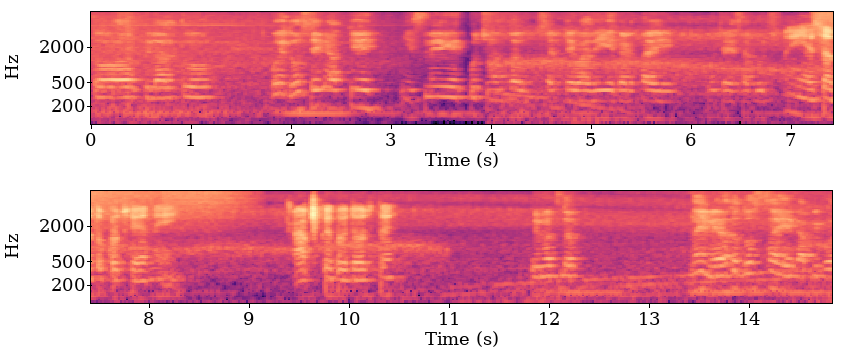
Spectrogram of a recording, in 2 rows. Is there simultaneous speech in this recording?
No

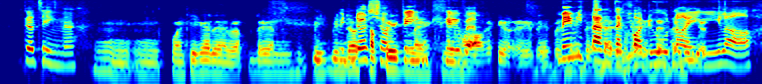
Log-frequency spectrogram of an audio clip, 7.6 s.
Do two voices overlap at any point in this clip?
Yes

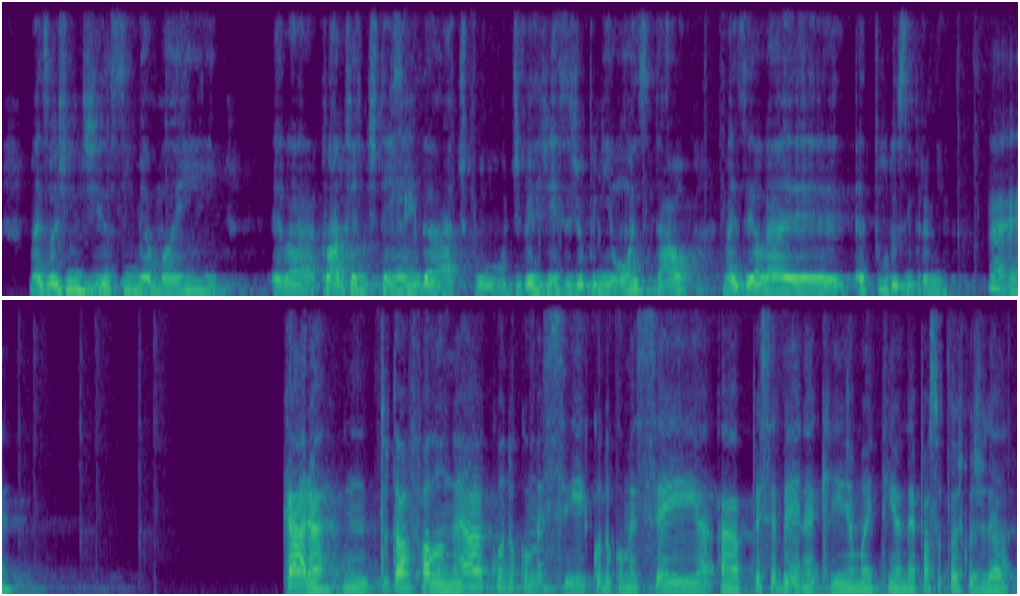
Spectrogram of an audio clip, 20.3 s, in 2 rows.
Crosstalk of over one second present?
No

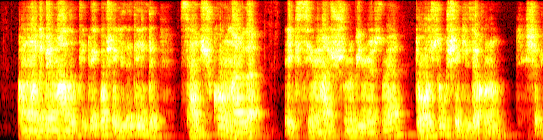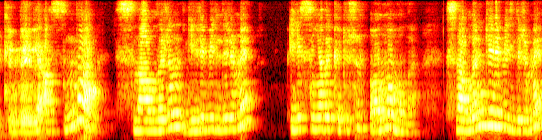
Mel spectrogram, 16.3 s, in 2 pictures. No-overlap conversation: Yes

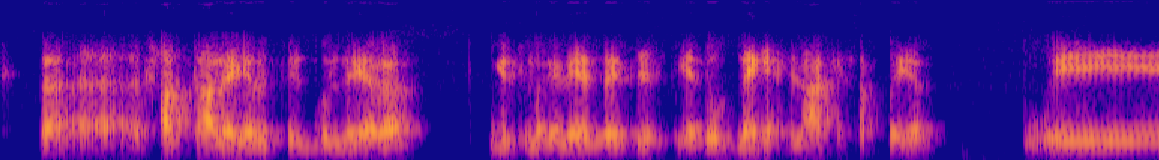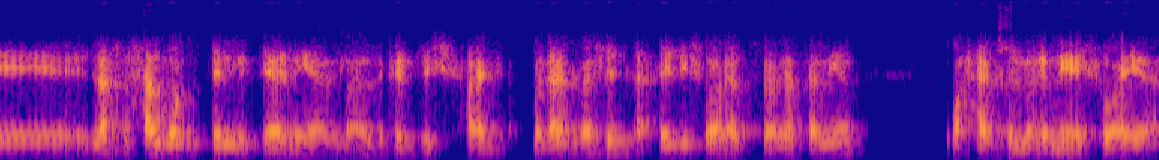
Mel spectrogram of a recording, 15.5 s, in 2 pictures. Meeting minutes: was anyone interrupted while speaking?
No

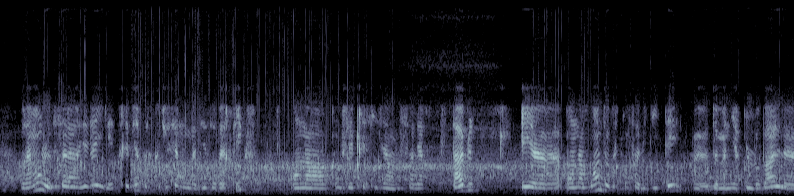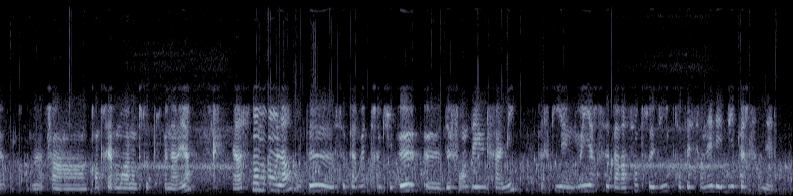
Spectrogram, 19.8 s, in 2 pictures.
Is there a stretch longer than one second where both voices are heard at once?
No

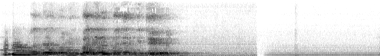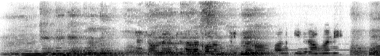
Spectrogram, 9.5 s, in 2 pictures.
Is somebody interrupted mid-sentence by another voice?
Yes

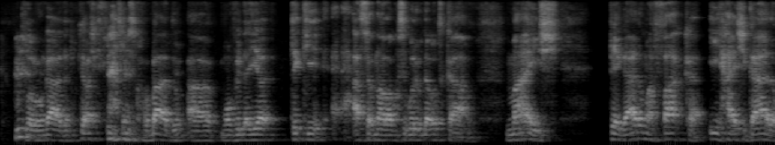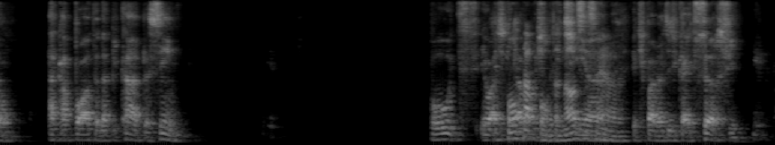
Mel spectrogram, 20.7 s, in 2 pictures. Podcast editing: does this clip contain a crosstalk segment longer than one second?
Yes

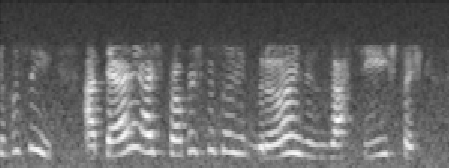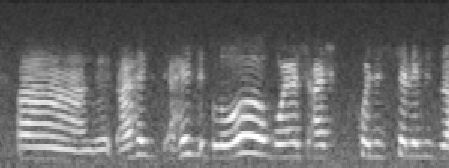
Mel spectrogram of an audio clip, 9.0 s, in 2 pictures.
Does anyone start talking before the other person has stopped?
No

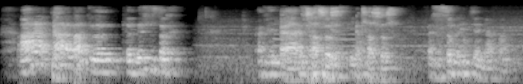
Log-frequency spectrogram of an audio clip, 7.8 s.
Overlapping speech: Yes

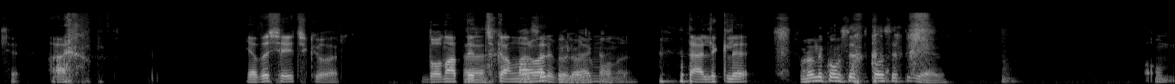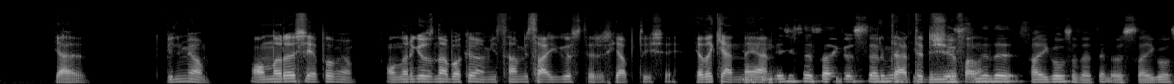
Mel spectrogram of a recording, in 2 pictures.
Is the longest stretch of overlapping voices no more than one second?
No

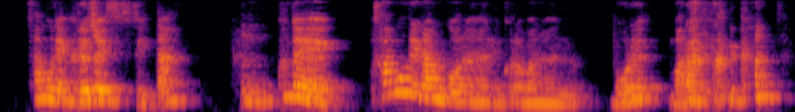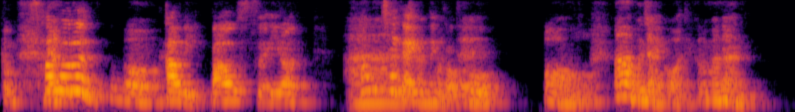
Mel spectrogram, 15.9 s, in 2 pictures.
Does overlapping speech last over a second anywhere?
Yes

